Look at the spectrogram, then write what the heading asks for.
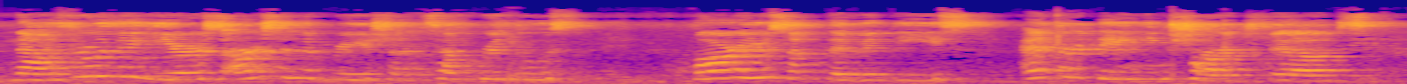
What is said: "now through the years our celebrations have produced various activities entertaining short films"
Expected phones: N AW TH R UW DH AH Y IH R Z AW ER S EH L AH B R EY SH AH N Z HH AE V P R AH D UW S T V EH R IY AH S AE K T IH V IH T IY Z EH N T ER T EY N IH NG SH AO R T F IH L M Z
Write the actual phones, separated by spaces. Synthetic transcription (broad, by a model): N AW TH R UW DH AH Y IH R S AW ER S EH L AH B R EY SH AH N S HH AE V P R AH D UW S T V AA R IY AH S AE K T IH V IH T IY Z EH N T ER T EY N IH NG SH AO R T F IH L M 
